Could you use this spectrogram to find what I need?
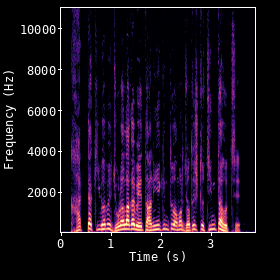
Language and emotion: Bengali, fearful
